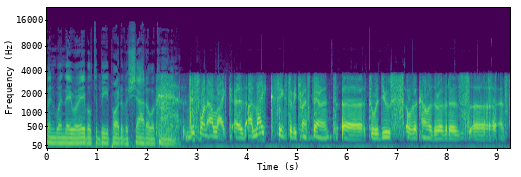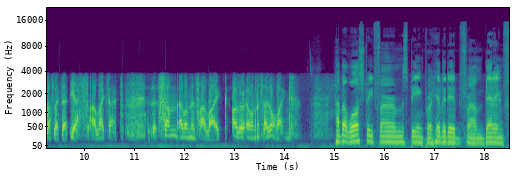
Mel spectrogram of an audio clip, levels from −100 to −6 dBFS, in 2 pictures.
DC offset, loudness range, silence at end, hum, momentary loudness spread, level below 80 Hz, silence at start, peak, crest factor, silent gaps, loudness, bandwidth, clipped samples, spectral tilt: under 0.1%; 2 LU; 0 s; none; 7 LU; -52 dBFS; 0 s; -6 dBFS; 18 dB; none; -25 LUFS; 15 kHz; under 0.1%; -6 dB/octave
